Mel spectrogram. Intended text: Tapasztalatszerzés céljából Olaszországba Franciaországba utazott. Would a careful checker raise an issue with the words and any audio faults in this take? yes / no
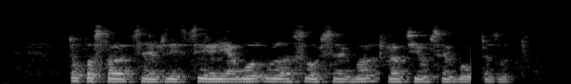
yes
